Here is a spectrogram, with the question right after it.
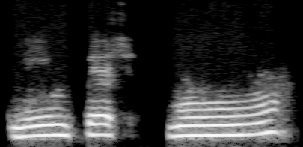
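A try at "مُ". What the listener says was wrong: মু টান দিচ্ছেন কেন ভাই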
